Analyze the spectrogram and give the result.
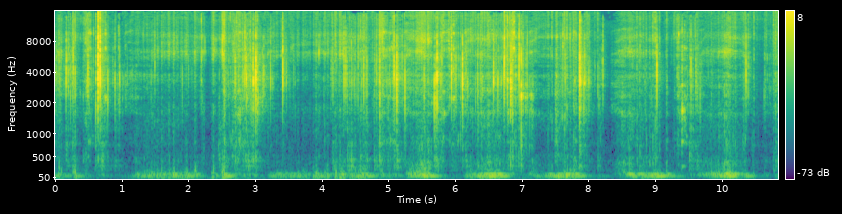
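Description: A metal knife blade scrapes a solid oval yellow bar of soap held in the hand, peeling off thin curls. Repeated crisp, dry scraping strokes give bright crinkly and tearing textures over a soft low rumble, each pass fading quickly into the next.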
